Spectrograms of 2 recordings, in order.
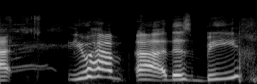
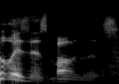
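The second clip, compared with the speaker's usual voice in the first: very low, hushed, quiet noir gangster-style voice; 11 semitones lower, 10 dB quieter than usual. Mocking a miscast actor playing a role in an old movie; Edward G. Robinson gangster voice. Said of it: "still talking like he's like the noir gangster".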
